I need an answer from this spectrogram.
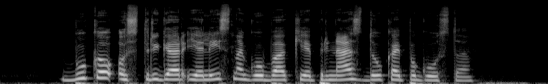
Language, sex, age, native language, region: Slovenian, female, 18-29, Slovenian, Gorenjska region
